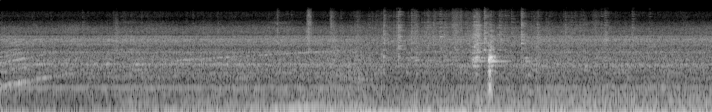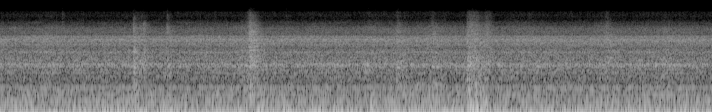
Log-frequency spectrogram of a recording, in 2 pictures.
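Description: Shot blast cabinet machine's motors spinning up with a rising whine, the low rumble growing louder for the first several seconds and then running steadily, with a few light clicks.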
